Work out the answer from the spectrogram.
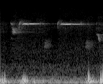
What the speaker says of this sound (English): Beautiful birds chirping.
